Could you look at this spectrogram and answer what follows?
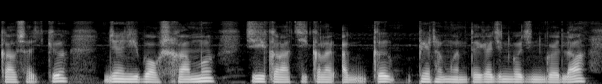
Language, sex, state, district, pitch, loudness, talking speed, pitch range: Wancho, male, Arunachal Pradesh, Longding, 120 Hz, -16 LUFS, 190 wpm, 115-130 Hz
